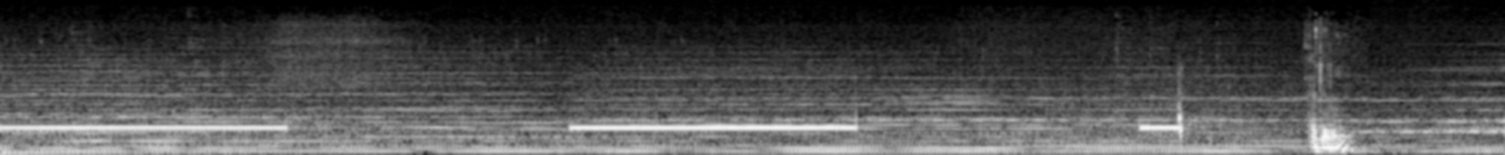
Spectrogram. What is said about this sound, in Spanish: A continuación, marca un número de teléfono y realiza una llamada.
